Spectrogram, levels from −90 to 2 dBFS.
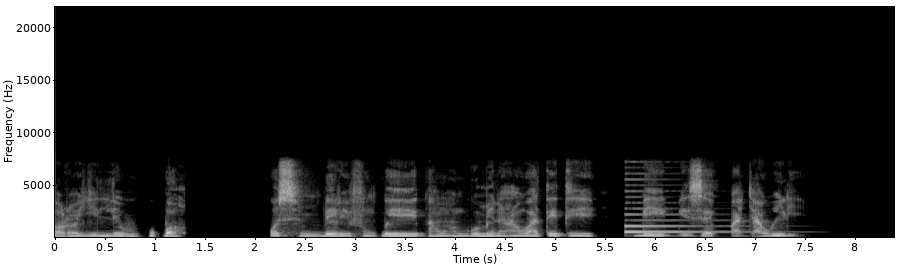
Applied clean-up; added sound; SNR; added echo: none; Acoustic guitar; 5 dB; none.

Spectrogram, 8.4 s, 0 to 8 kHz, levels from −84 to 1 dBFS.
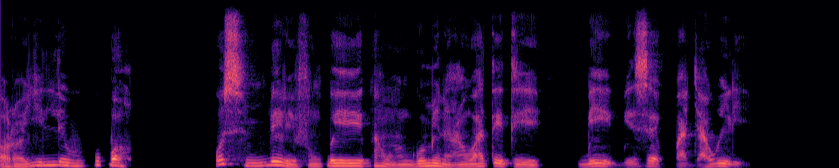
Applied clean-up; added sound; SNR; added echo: none; none; none; none.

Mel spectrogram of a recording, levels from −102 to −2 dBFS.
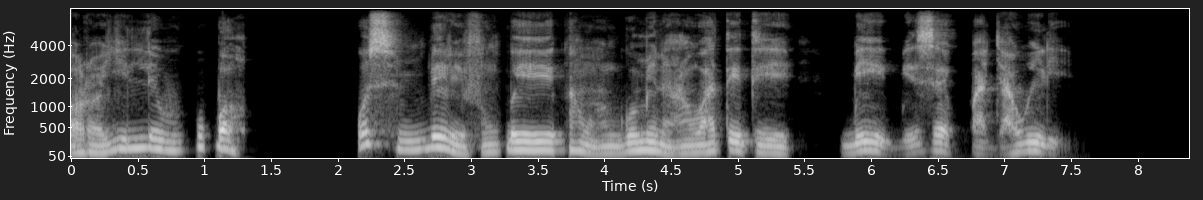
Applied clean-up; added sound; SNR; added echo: neural mask model Resemble Enhance denoiser.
